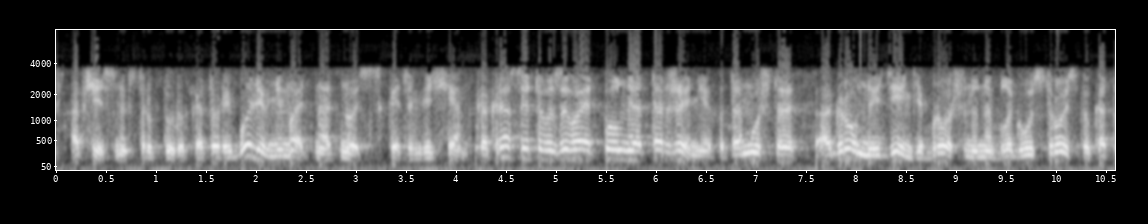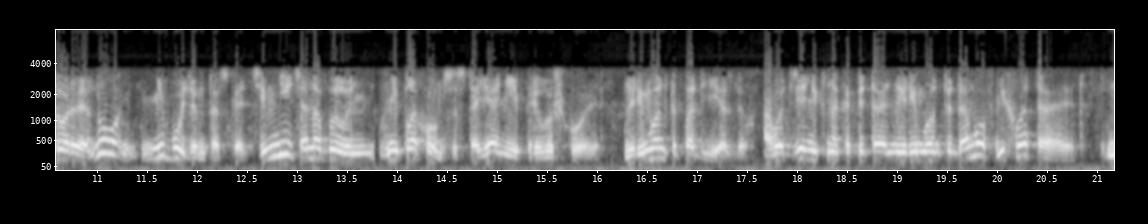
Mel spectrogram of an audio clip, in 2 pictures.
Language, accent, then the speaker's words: Russian; Moscow, Russia; Лично моя жизнь как москвича, пожалуй, не изменилась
